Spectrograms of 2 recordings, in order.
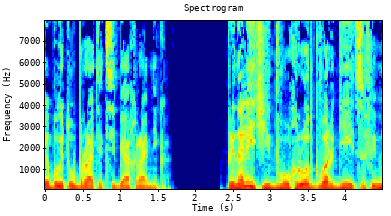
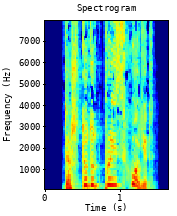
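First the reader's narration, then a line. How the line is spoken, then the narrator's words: Indignant shout. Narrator (Russian): возмущенно закричал Петр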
